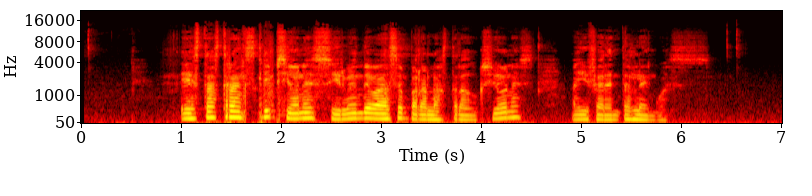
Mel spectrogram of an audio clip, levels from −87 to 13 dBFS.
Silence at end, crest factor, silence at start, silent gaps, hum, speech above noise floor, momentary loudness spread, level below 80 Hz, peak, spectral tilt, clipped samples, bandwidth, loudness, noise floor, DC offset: 0.8 s; 20 dB; 1 s; none; none; 31 dB; 13 LU; -44 dBFS; -2 dBFS; -5 dB/octave; under 0.1%; 15 kHz; -20 LUFS; -51 dBFS; under 0.1%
